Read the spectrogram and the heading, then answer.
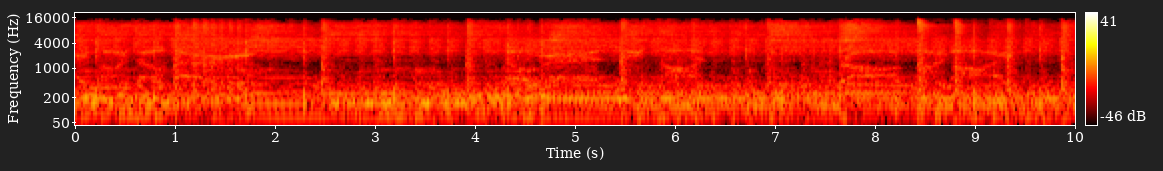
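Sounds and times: drum and cymbal hits: 0.0s - 10.0s
heavy rock music: 0.0s - 10.0s.

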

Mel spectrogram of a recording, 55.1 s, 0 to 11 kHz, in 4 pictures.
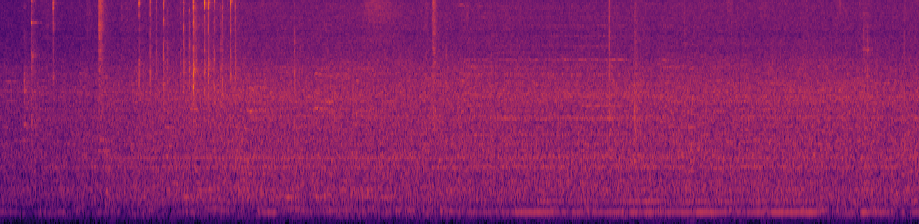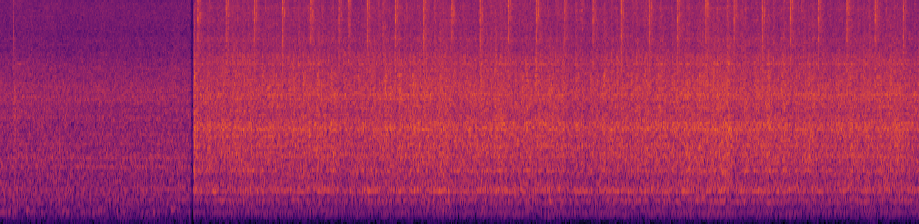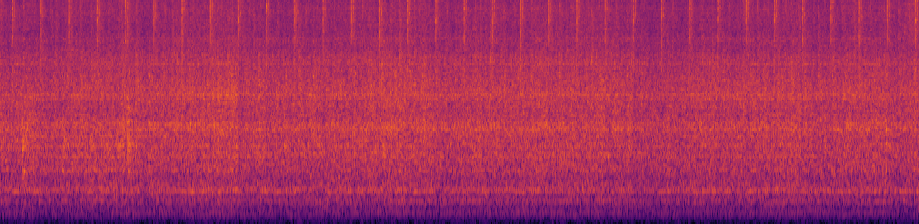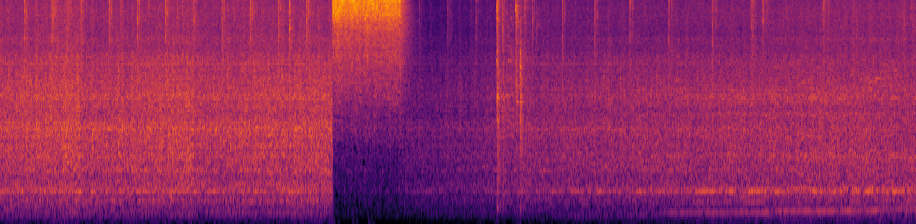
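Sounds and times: metal lathe running: 0.0s - 15.4s, 16.6s - 46.4s, 47.8s - 55.0s.

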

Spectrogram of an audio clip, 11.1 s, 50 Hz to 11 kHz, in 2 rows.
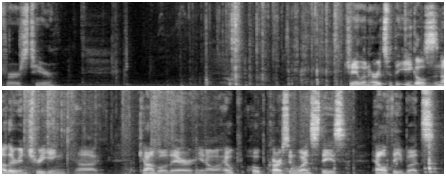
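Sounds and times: cards and boxes handled on table: 8.8s - 11.0s.

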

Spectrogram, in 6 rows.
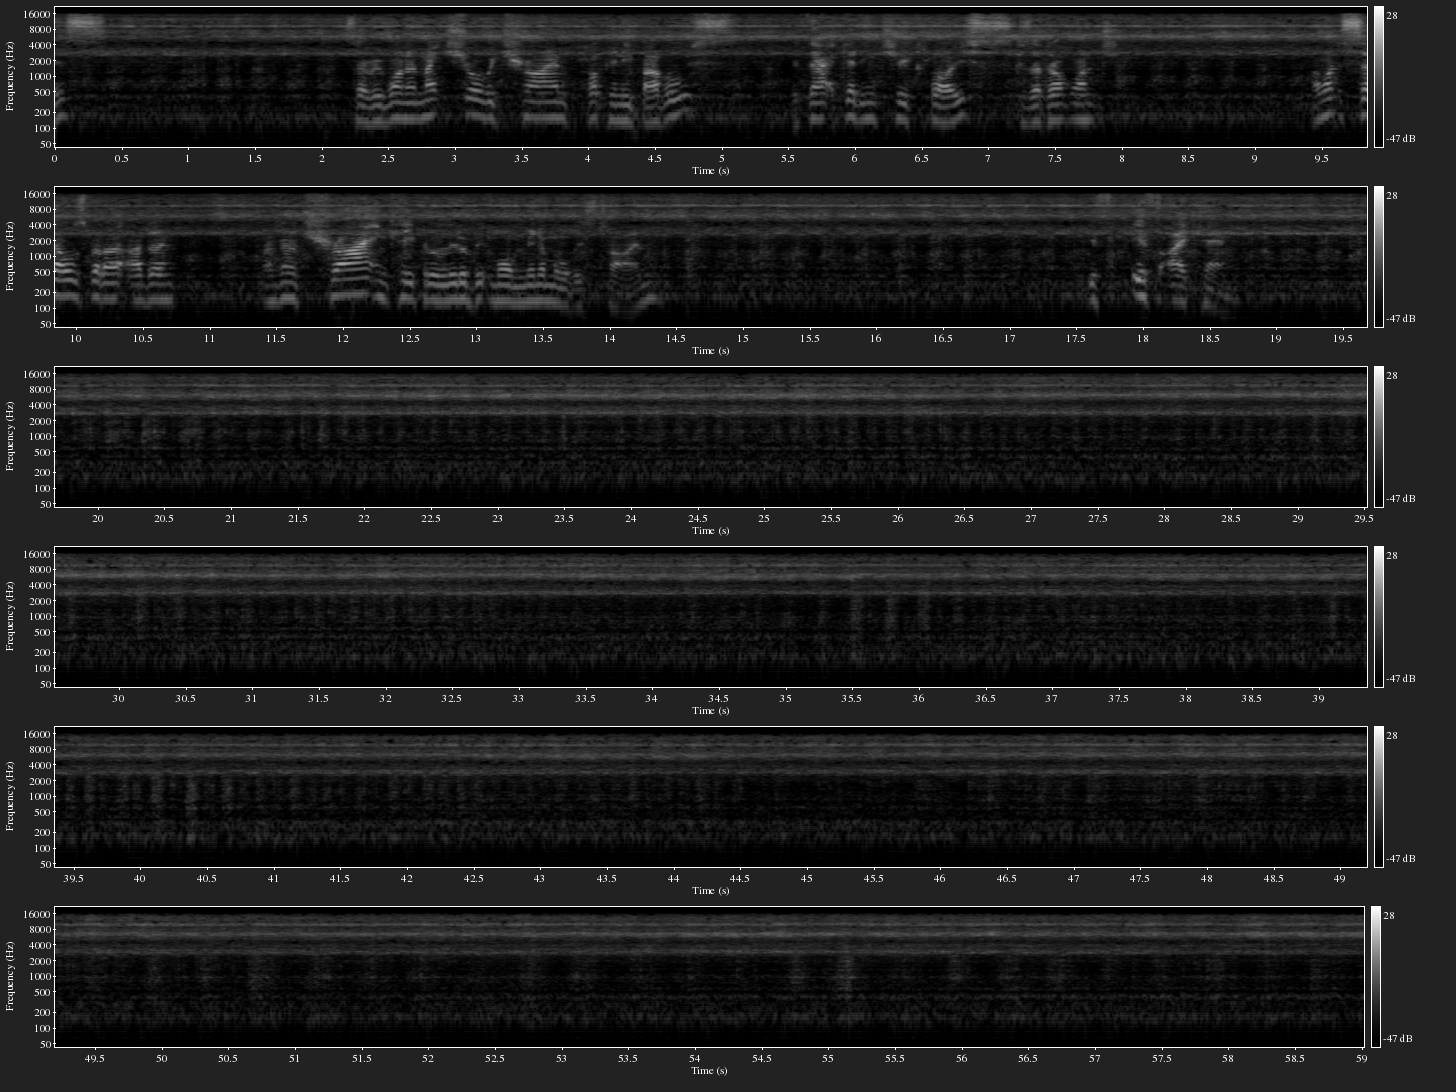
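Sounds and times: gas torch hissing: 0.0s - 59.0s.

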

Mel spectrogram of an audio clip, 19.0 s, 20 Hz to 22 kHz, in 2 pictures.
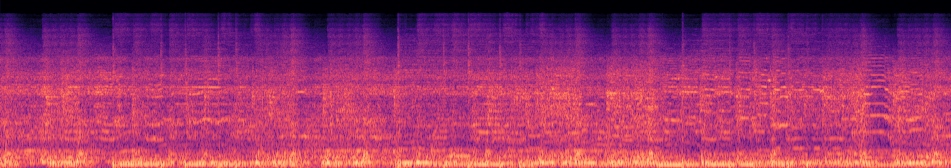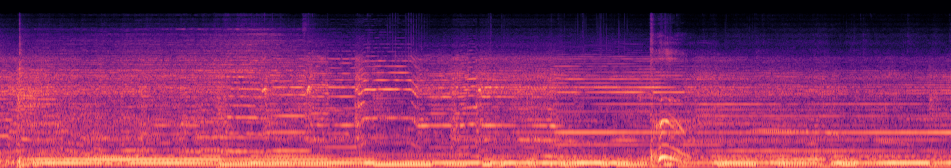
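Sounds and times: bent guitar notes: 0.0s - 19.0s
punk band playing live: 0.0s - 19.0s.

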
